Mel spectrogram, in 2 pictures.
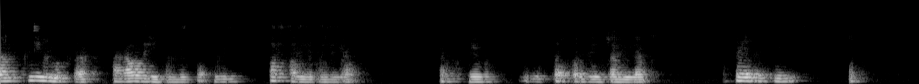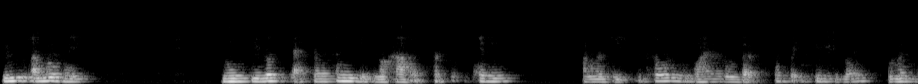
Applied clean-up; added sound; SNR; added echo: neural mask model DeepFilterNet 3.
